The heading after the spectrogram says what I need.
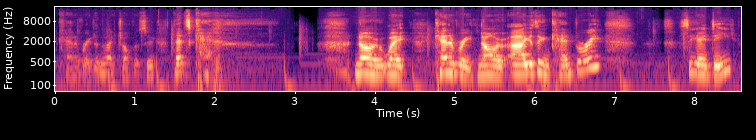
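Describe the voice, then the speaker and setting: While crocheting on a livestream, this New Zealand host rambles through casual chat, reads and replies to viewer comments, and now and then murmurs stitch counts. She speaks a little slowly with long pauses in a mid-range voice, bright and forceful, over faint music.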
